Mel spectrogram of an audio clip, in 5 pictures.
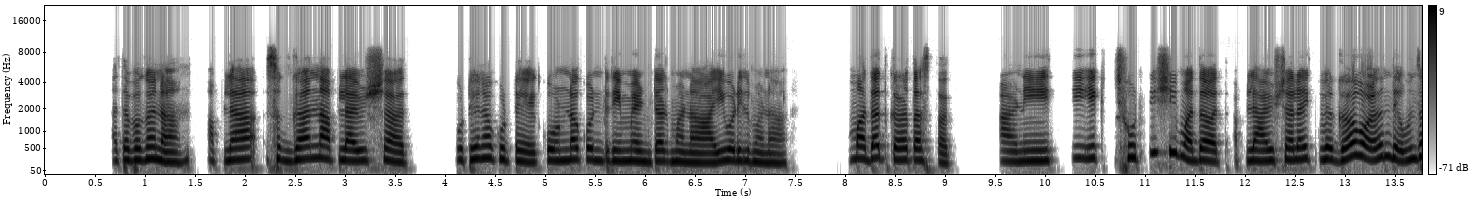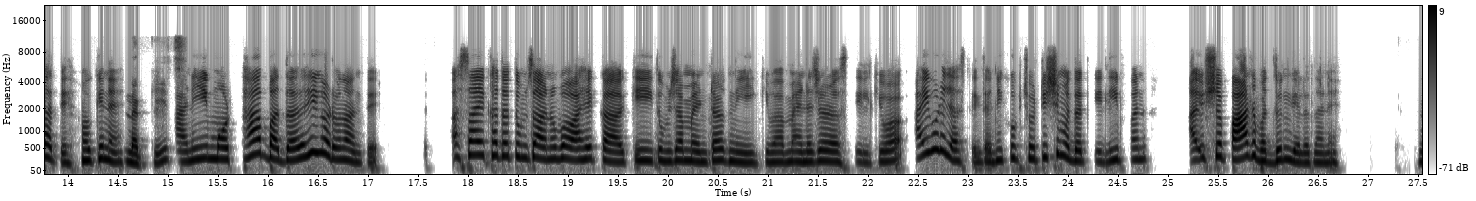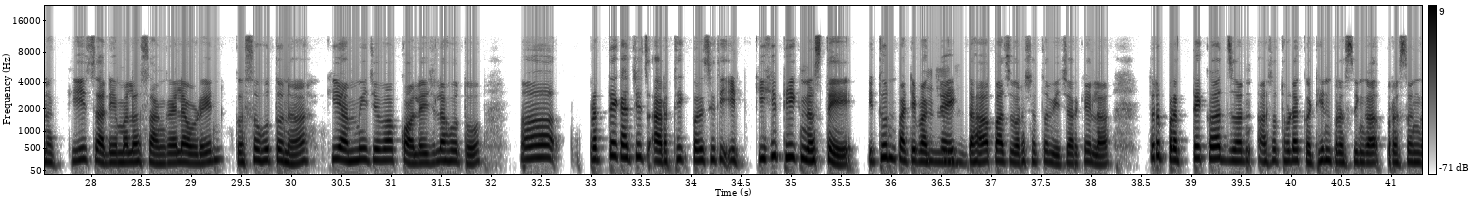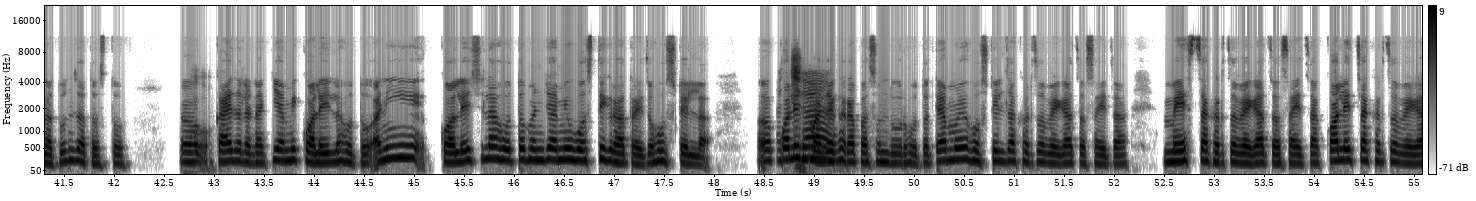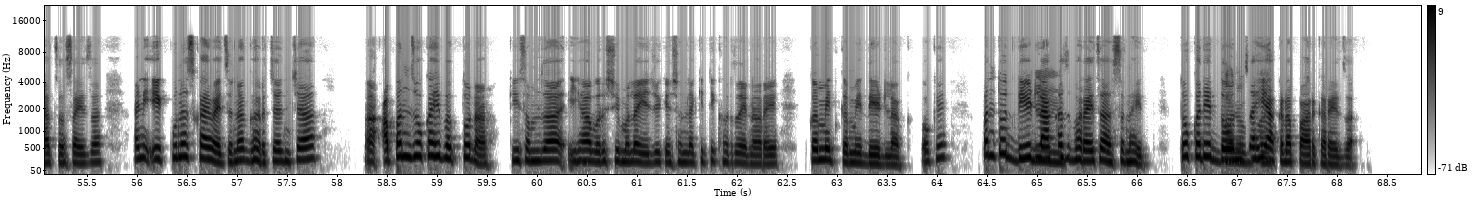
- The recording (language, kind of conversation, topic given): Marathi, podcast, कधी एखाद्या छोट्या मदतीमुळे पुढे मोठा फरक पडला आहे का?
- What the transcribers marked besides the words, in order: tapping; in English: "मेंटर"; other background noise; other noise; in English: "मेंटरनी"; "पार" said as "फार"; in English: "मेसचा"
